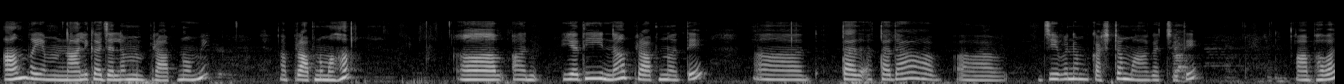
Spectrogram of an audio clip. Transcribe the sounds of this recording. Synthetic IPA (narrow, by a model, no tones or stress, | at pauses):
aːmʋɐjɐmnaːlikad͡ʒɐlɐmpɾaːpnuːmi | pɾaːpnumɐɦɐ | jɐd̪inɐpɾaːpnuɐt̪eː | t̪ɐt̪ɐd̪aː | d͡ʒiːʋɐnɐmkɐʂʈɐmaːɡɐtːt͡ʃʰɐt̪e | aːbʱɐʋɐ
